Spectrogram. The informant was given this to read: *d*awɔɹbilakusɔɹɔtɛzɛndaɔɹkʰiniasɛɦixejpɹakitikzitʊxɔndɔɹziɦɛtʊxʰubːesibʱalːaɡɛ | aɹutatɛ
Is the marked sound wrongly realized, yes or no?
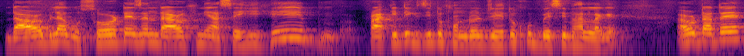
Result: no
